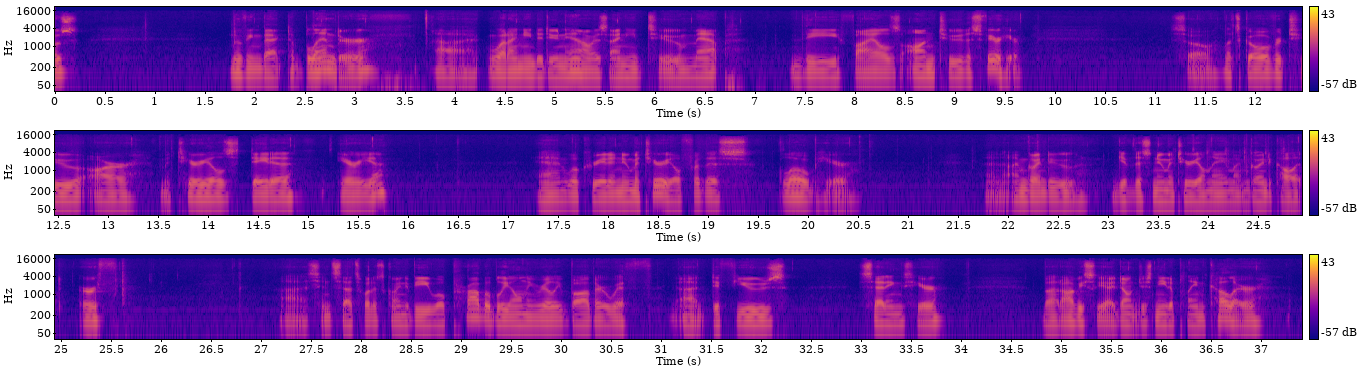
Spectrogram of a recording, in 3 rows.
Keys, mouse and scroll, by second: 13.6 click, 20.6 click, 22.2 click.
